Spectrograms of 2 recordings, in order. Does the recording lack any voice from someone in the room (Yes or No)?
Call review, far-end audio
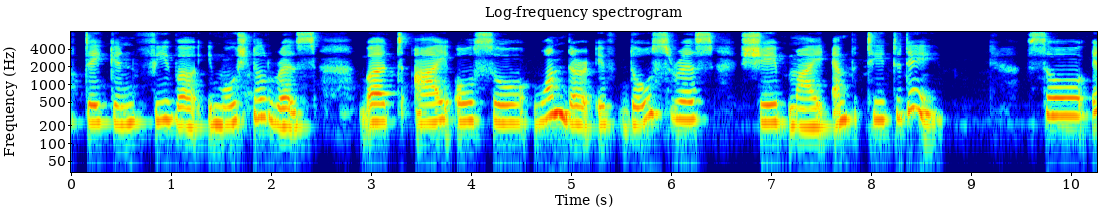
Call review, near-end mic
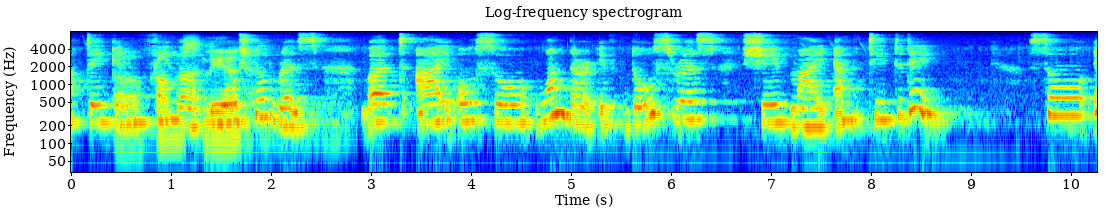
No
